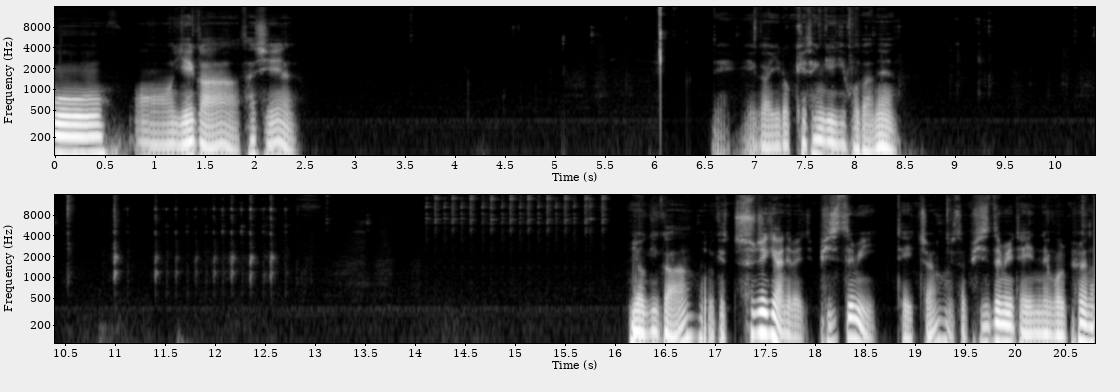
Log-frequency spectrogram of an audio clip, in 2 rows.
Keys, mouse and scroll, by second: 1.1 space, 7.6 shift+middle click, 8.9 alt+t, 10.1 shift+middle click, 10.9 Escape, 11.3 Escape, 19.0 shift+middle click, 20.5 space, 20.7 Escape.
